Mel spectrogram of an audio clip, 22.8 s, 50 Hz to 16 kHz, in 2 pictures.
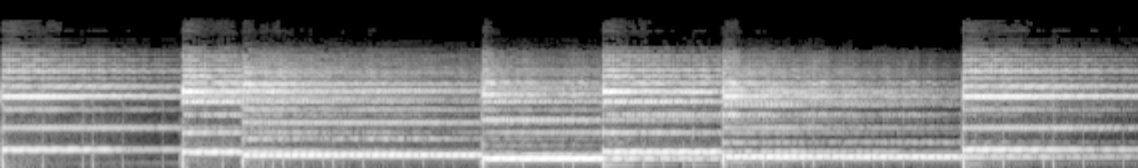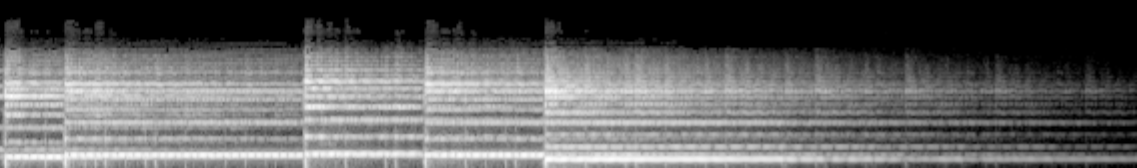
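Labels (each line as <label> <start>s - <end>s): A guitar plays a rhythmic pattern. 0.0s - 20.6s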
